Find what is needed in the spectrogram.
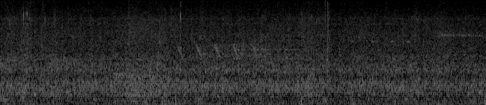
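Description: Near silence: faint outdoor ambience with a few tiny ticks.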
